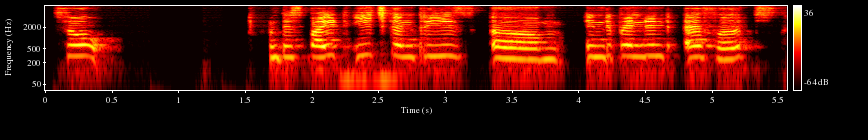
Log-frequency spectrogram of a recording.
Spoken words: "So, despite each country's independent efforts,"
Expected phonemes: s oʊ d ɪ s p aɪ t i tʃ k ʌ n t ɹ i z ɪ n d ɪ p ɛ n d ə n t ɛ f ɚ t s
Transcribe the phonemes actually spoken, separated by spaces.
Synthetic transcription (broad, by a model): s oʊ d ɪ s p aɪ t i tʃ k ʌ n t ɹ i z ɪ n d ɪ p ɛ n d ə n t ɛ f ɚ t s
